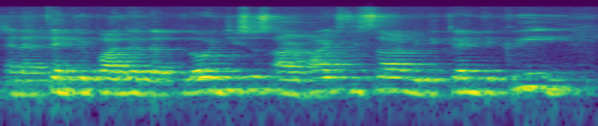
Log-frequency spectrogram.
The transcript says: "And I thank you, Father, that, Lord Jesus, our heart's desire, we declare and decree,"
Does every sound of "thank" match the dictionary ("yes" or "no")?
no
